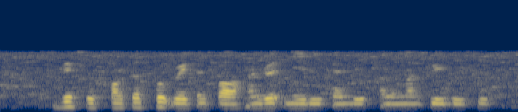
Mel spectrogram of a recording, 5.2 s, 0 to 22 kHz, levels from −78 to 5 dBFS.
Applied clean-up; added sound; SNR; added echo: classical method log-MMSE.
